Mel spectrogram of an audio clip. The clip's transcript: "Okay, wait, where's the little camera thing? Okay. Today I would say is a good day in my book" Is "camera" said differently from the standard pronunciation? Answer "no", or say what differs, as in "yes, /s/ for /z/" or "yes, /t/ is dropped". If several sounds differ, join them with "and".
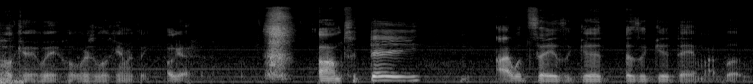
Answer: yes, /m/ is dropped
